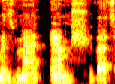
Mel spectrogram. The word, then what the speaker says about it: Emch: People just kind of kill that last name. Emch. They add vowels and words like they think they're going to correct how it's said. So it's just pronounced Emch, E-M-C-H.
